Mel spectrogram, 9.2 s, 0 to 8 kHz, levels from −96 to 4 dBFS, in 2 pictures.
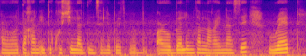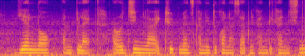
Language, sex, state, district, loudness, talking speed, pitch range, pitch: Nagamese, female, Nagaland, Dimapur, -20 LUFS, 195 wpm, 170-185 Hz, 175 Hz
